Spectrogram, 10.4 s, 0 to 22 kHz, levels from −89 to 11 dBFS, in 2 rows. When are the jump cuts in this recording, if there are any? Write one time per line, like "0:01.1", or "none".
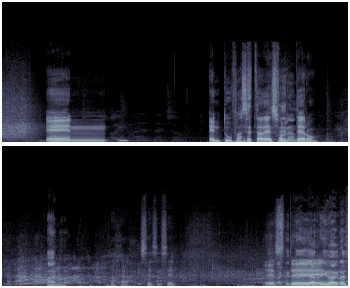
none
